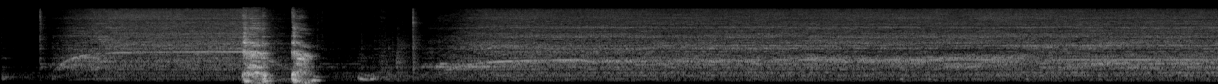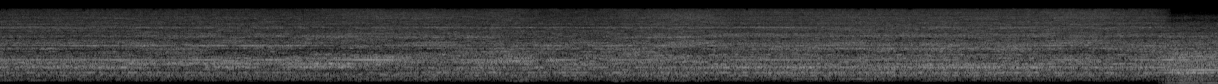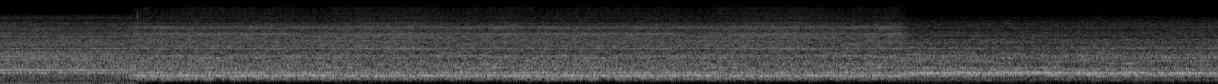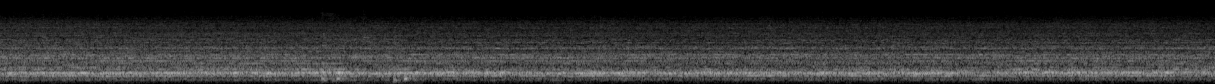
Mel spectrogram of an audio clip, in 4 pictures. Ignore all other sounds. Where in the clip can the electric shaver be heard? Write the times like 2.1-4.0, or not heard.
not heard.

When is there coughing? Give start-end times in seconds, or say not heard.
2.4-3.2, 39.7-40.8.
